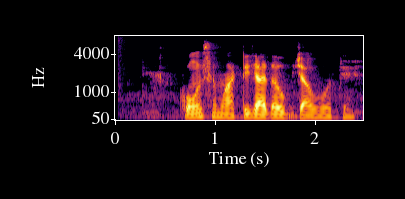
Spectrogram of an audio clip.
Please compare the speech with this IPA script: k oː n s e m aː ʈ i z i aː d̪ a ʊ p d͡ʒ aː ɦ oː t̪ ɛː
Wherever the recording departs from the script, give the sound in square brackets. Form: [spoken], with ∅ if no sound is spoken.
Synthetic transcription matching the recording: k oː n s e m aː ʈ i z [j] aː d̪ a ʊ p d͡ʒ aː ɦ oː t̪ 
